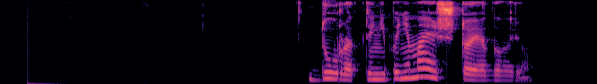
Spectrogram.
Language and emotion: Russian, angry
